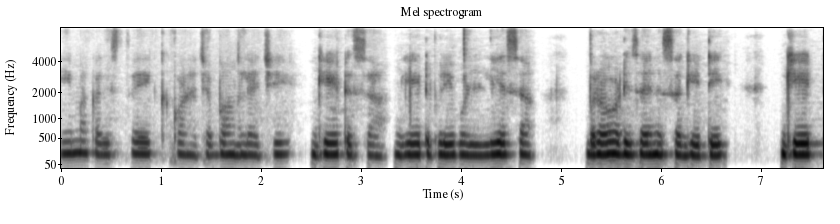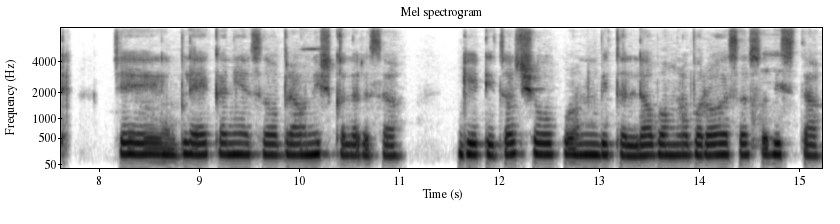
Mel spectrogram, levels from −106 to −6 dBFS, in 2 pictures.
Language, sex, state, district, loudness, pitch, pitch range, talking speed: Konkani, female, Goa, North and South Goa, -18 LUFS, 195 Hz, 190-205 Hz, 115 wpm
